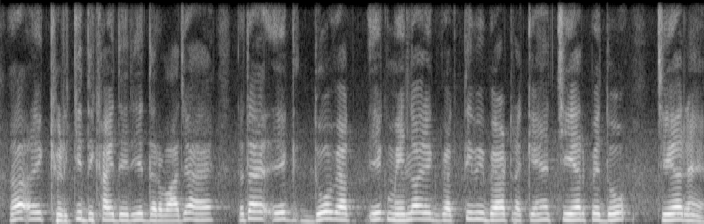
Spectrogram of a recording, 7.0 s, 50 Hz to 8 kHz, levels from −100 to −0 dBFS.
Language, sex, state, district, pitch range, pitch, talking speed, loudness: Hindi, male, Chhattisgarh, Balrampur, 215-235 Hz, 220 Hz, 180 wpm, -14 LUFS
